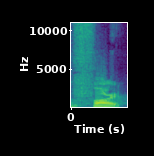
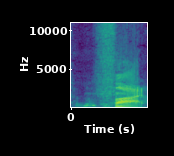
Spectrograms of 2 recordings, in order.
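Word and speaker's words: Pfaadt: Paddock I thought yeah I call him fart because it sounds like but it's fought yeah PA a p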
